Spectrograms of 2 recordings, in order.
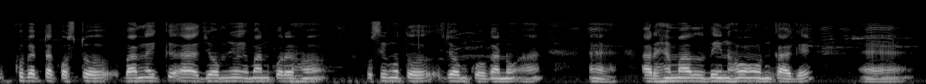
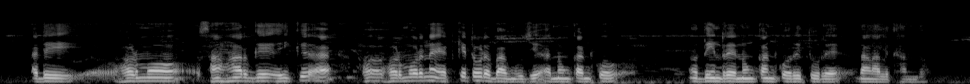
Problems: background conversations at intervals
